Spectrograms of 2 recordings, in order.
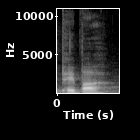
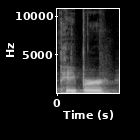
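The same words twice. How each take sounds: First: It is said with a Boston accent. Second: It is said without a Boston accent. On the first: "It's from Boston, so I say paper" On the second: "instead of paper"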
